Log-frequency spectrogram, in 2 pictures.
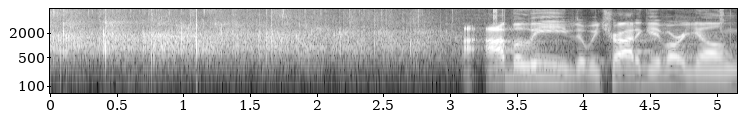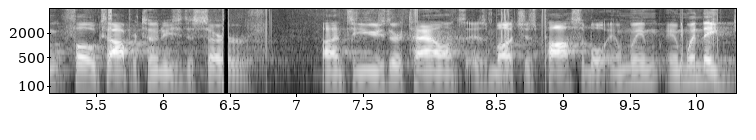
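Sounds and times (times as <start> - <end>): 
audience applause: 0.0 - 3.3
speech: 3.2 - 10.2.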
